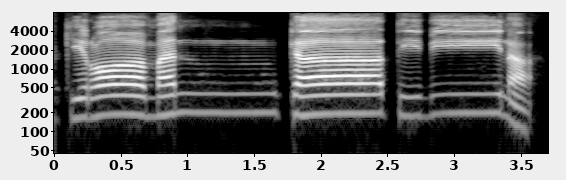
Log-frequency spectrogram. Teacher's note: মানটা গুন্না দেন, নাকে তুলে একালিপ গুন্না করতে হবে,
